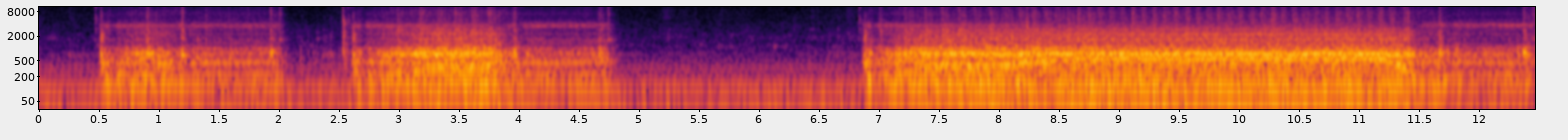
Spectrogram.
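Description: A sewing machine chain-pieces quilt block pieces for a vintage Basket of Diamonds quilt, running loud and close in three steady bursts of rapid stitching separated by short pauses, the last run the longest.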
